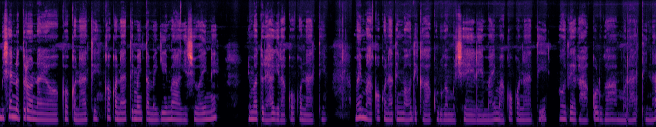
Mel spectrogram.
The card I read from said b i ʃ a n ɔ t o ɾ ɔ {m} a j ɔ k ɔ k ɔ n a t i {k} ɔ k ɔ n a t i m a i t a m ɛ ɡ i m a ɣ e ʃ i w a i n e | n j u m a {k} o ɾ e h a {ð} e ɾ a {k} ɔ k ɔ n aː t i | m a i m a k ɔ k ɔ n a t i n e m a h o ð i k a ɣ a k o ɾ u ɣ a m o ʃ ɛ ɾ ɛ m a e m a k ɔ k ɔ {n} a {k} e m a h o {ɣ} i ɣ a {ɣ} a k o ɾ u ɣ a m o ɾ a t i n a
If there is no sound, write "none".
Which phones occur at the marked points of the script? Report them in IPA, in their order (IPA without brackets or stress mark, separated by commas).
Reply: n, k, t, ɣ, k, n, t, ð, ɣ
